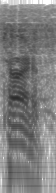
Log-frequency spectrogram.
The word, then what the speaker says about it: turnip: mysterious quote turnip man well it's pronounced in indiana tarniff that's turnip the mysterious turnip man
